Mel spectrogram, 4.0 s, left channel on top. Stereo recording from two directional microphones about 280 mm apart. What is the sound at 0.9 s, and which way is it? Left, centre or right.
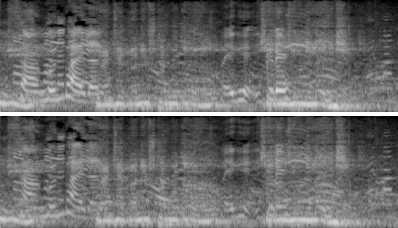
A man's voice, centre.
